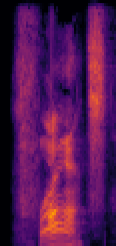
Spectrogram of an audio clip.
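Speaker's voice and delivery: high, loud disdain; scornful snort. A narrator's reading. Badger dismissing James's holiday in France, scornful. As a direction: dismiss it with one emphatic word. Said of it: "the badger snorted".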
